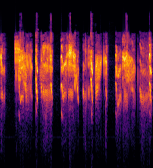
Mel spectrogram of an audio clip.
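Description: Swiftlet chatter: dense bursts of high, buzzy chirping twitters, about half a second each, separated by short pauses, over a faint steady low hum.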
